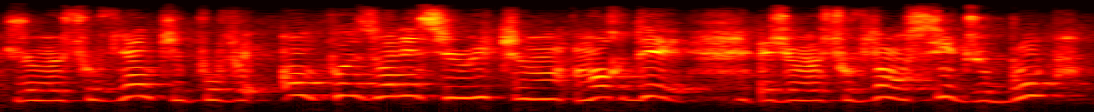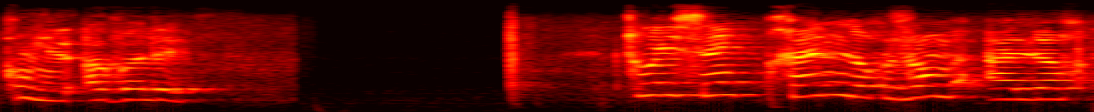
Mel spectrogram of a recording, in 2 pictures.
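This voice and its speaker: In a roomy recording with faint noise, a woman narrates a children's storybook. Her voice is very high and bright, and she takes her time. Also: measured pace.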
